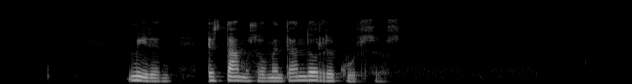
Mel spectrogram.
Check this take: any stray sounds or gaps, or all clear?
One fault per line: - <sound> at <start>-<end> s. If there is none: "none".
none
